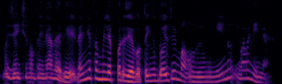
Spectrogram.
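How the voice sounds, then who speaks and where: A woman's voice: fairly high pitch, lively intonation, very fast, gravelly, mellow. A young woman from Brazil, an English teacher for children, explaining in a chatty, reassuring way with frequent tag questions. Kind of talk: casual explainer video.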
